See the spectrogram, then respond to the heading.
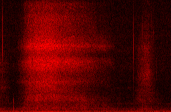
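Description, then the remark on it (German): A long, airy inhale as people breathe in together with eyes closed, rising and slowly fading over a couple of seconds, followed by a shorter, softer breath near the end. It is quiet, with no talking. “Und wir atmen gemeinsam ein.”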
